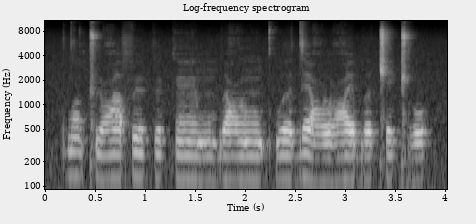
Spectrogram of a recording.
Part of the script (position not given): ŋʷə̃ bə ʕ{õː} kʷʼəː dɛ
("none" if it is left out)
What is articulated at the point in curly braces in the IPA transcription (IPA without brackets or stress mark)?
õː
